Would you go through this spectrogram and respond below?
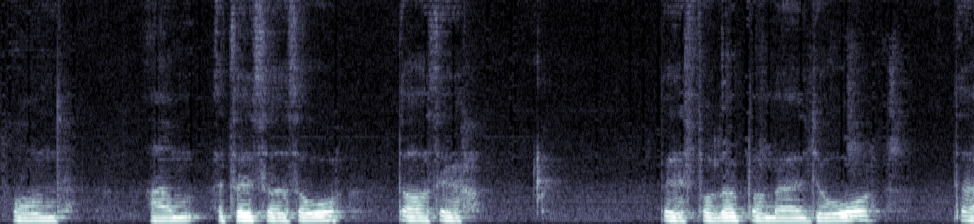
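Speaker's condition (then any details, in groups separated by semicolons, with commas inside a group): Amyotrophic lateral sclerosis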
